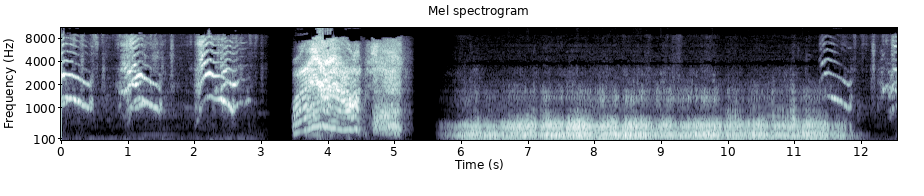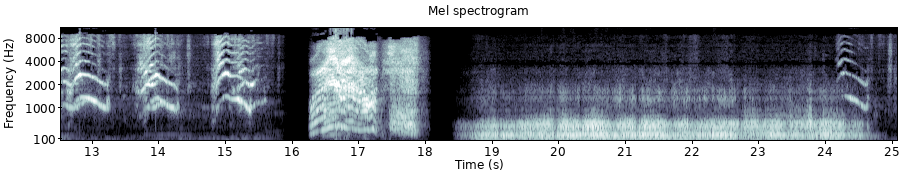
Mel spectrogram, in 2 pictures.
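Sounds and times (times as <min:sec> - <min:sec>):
cat purring: 0:05.9 - 0:11.9, 0:18.7 - 0:24.7
cat chirping: 0:11.4 - 0:13.2, 0:24.2 - 0:24.7
cat meowing: 0:24.2 - 0:24.7.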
